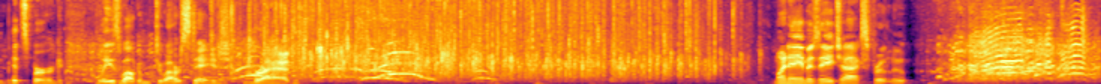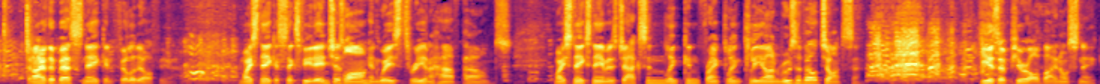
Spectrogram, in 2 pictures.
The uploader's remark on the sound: Recorded live at Yuk Yuk's in Ottawa, ON.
